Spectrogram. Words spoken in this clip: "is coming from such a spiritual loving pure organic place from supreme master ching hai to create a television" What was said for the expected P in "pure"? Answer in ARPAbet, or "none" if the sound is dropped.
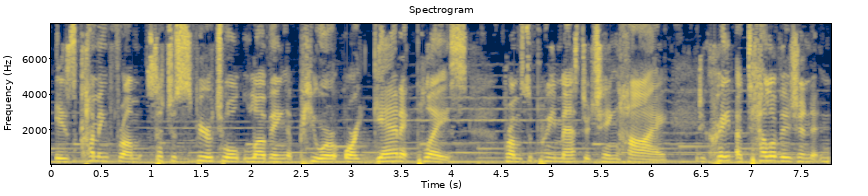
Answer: P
